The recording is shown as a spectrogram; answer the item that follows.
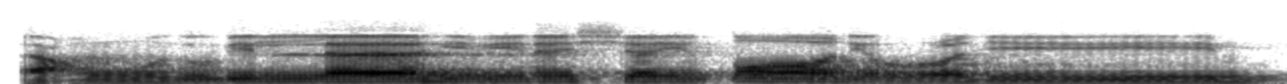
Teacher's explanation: Jadi pastikan ya di situ kita bacakan dengan lafaznya hamzah dan ain. Dengan zal di hujung lidah.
